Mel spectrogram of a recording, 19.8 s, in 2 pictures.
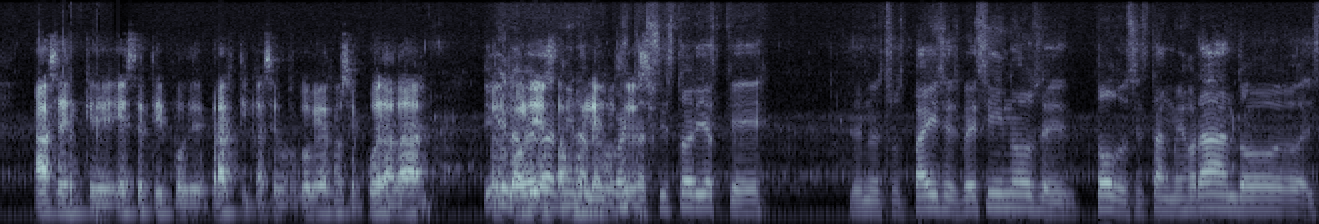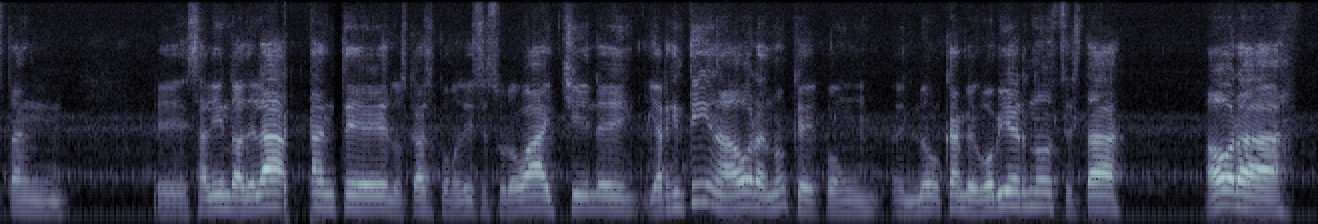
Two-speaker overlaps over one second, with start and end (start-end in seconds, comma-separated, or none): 3.7-4.9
